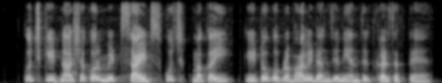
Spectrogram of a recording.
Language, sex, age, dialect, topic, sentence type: Hindi, female, 25-30, Hindustani Malvi Khadi Boli, agriculture, statement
